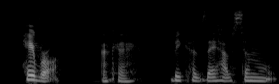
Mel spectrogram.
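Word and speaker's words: Haverhill: it's spelled is not the way it's said English is hard well listen it's called it's spelled hah Hill okay hah Hill New Hampshire but they call it hail okay because they have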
